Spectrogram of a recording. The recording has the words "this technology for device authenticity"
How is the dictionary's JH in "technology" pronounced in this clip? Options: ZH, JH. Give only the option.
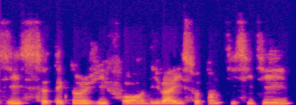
ZH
